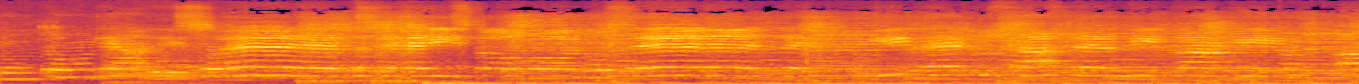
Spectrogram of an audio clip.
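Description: A young girl singing a Spanish-language ballad into a microphone over backing music, with vibrato on her held notes.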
